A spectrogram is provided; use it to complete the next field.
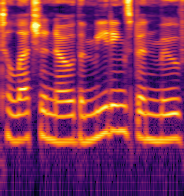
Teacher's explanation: You may notice that let you sounds like letcha,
